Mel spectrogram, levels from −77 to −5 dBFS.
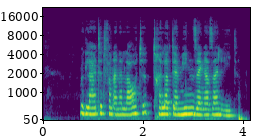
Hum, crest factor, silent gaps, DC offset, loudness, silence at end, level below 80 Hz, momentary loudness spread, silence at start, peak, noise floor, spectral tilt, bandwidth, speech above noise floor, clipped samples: none; 14 dB; none; under 0.1%; -15 LUFS; 0.1 s; -34 dBFS; 9 LU; 0.75 s; 0 dBFS; -58 dBFS; -6 dB/octave; 13.5 kHz; 45 dB; under 0.1%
